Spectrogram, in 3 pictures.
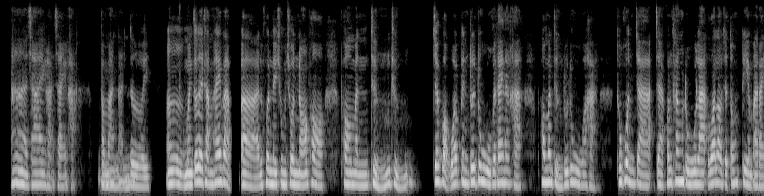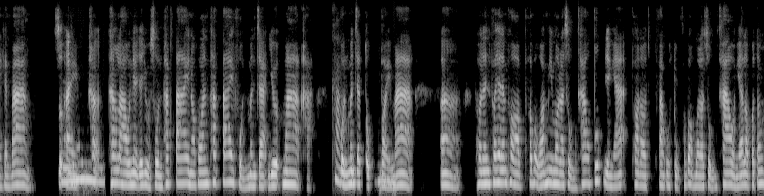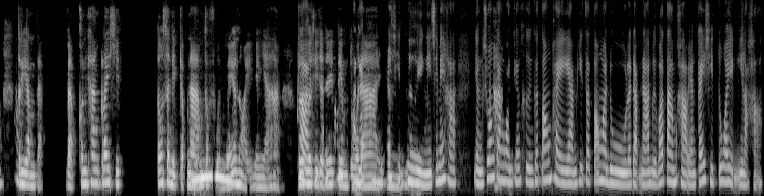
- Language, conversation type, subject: Thai, podcast, ชุมชนควรเตรียมตัวรับมือกับภัยพิบัติอย่างไร?
- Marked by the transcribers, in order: other background noise; tapping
